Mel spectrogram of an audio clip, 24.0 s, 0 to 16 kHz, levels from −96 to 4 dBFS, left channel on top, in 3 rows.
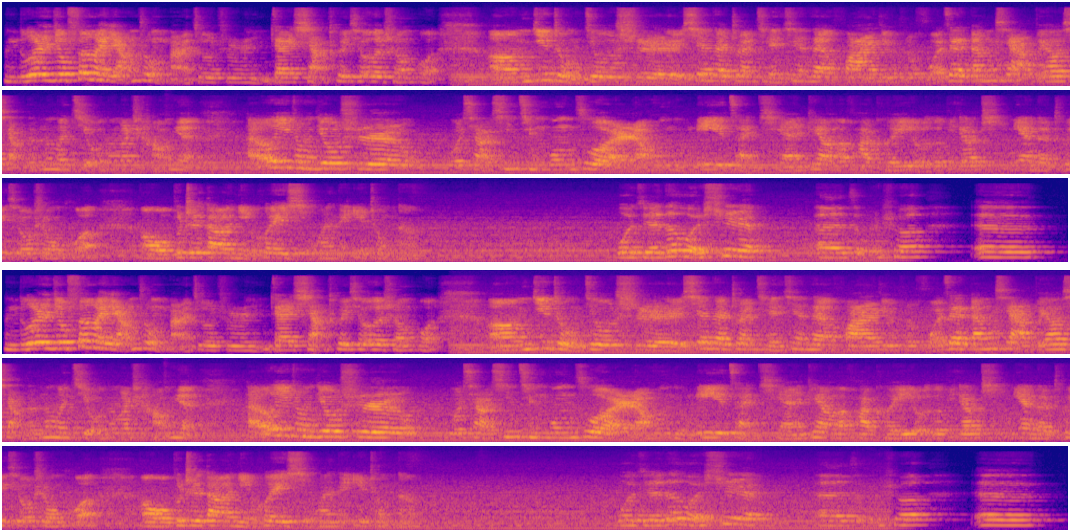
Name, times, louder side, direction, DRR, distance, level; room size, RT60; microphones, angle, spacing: voice 1, 0.0-19.2, right 1 dB, 5° right, -4 dB, 0.6 m, -24 dB
sound 1, 3.3-22.7, equal, 70° right, 0.5 m, -35 dB
voice 2, 20.6-21.7 22.1-23.8, left 3 dB, 35° left, -1 dB, 0.5 m, -24 dB
4.0 x 2.1 x 2.4 m, 0.65 s
head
